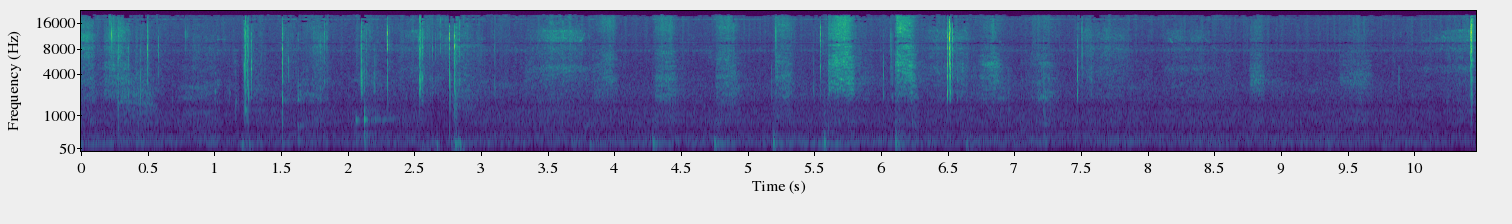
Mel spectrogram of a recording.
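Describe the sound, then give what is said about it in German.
Scratchy, squeaky strokes of a pen or marker drawing a temple by hand on paper: many short, faint rubbing swipes in an uneven rhythm, with brief pauses between strokes. “Ja, den Tempel muss ich natürlich noch zeichnen. Gell? So, machen wir noch einen Tempel.”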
